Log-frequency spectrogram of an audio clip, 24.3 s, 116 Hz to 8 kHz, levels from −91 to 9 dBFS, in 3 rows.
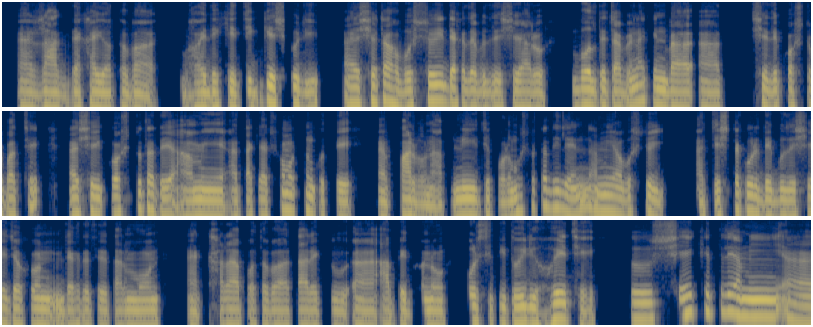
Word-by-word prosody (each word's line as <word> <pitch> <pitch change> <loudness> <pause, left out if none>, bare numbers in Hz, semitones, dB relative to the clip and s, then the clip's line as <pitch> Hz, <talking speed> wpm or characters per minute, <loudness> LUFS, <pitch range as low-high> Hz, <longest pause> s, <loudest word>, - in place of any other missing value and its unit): অ্যা 115 -1 -2 0.2
রাগ 110 -2 +1
দেখাই 110 +1 +1
অথবা, 105 -1 -2 0.5
ভয় 105 +3 +2
দেখিয়ে 110 0 +1
জিজ্ঞেস 125 +4 +3
করি, 110 -4 +2 0.3
অ্যা - - 0 0.2
সেটা 145 +1 +2
অবশ্যই 115 +7 +3
দেখা 125 -1 +3
যাবে 110 -2 +1
যে 110 - +2
সে 115 - -1
আরো 110 0 0 0.4
বলতে 120 -1 +5
চাবে 110 0 +1
না, - - +1
কিংবা 115 -3 +3 0.2
অ্যা 110 -1 -1 0.5
সে - - -1
যে 115 - +1
কষ্ট 115 0 -4
পাচ্ছে, 120 -2 -2 0.4
অ্যা 125 - +2
সেই 125 -2 +2
কষ্টটাতে 130 0 0 0.2
আমি 115 0 +4 0.2
আর 110 - -2
তাকে 110 +1 -3 0.2
সমর্থন 145 -1 0
করতে 110 -1 -3 0.3
অ্যা 110 - 0 0.2
পারবো 110 -5 +2
না। - - -1
আপনি 115 +5 +2 0.2
যে 120 - -1
পরামর্শটা 130 +11 -2
দিলেন 135 -7 +2 0.2
আমি 135 0 +3
অবশ্যই 120 0 -1 0.3
অ্যা 100 - -4
চেষ্টা 110 +5 -1
করে 140 -3 +3
দেখব 110 -1 +1
যে 110 - +1
সে 125 - -2
যখন 115 0 0 0.3
দেখা 110 +1 -2
যাচ্ছে 110 +1 -4
তার 105 - -3
মন 110 0 +1 0.3
অ্যা 105 - -2 0.2
খারাপ 110 -1 -2
অথবা, 110 0 -3 0.2
তার 110 0 -1
একটু 110 - -10 0.2
অ্যা 110 -1 -1 0.2
আবেগঘন 110 0 -2 0.4
পরিস্থিতি 120 -1 -2
তৈরি 120 0 +5
হয়েছে। 140 -2 +3 0.4
তো 145 - 0 0.3
সেক্ষেত্রে 195 +2 -1
আমি 165 -1 +8 0.3
অ্যা 140 - 0
115 Hz, 165 wpm, -22 LUFS, 110-130 Hz, 0.5 s, আমি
